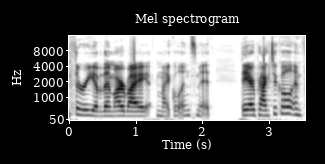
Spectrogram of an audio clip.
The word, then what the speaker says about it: Myquillyn: So one resource I look to in this arena of intentional homemaking are literally all three books by the author named Myquillen Smith. Her name is spelled M-Y-Q-U-I-L-L-Y-N. She says like Jacqueline and Michael put together.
